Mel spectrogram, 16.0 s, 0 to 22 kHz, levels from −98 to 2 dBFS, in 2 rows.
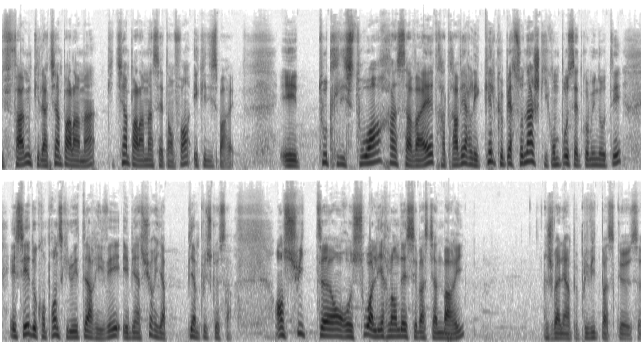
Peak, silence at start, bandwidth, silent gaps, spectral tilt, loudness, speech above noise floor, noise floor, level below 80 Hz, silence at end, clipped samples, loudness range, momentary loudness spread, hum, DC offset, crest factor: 0 dBFS; 0 s; 18 kHz; none; -4 dB/octave; -19 LUFS; 35 dB; -54 dBFS; -58 dBFS; 0 s; under 0.1%; 4 LU; 12 LU; none; under 0.1%; 20 dB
